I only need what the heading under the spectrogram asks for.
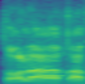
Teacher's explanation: وَإِنْ عَزَمُوا الطَّلَاقَ، طلاقہ کا توئے حرف نتیجہ ہے، اور زبان کی نوک اور اوپر کے دانتوں کی جڑ سے ادا ہوگا. طلاق فإن اللہ سمیع علیم، عین دونوں حلق سے پڑھے جائیں گے، عین پر تنوین پڑھی جائیں گی.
